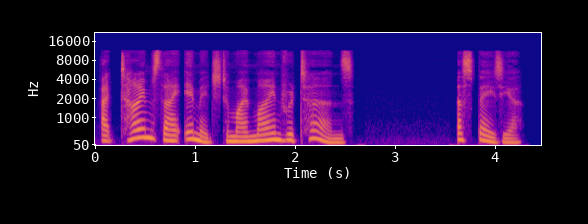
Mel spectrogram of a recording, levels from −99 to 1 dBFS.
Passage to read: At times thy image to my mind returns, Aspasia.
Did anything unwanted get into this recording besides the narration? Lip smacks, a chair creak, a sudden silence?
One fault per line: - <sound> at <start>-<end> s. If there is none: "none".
none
